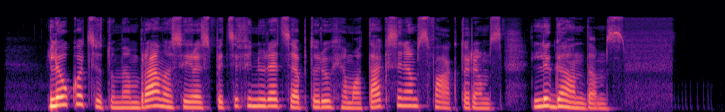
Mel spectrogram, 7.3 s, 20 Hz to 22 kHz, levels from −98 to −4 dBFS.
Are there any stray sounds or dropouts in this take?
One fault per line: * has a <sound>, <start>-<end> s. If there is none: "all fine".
all fine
